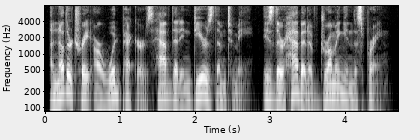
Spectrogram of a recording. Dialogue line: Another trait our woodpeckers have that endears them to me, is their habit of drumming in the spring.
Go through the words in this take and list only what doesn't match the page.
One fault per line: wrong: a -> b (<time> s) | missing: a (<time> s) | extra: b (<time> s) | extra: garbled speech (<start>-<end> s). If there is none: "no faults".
no faults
